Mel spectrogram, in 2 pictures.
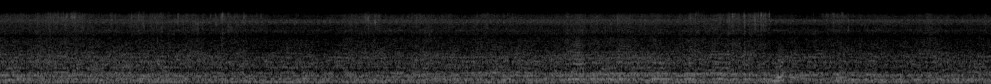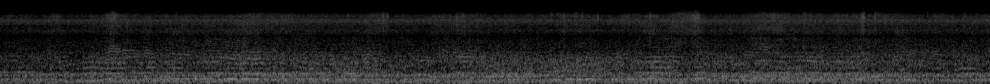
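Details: Bees on 27 September 2018 produce a long, unbroken droning hum, low banded tones under a wide hiss, with small swells in loudness but no gaps.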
